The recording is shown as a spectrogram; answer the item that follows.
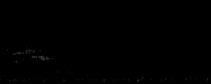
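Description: Near silence, with a faint short sound in the first half second.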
